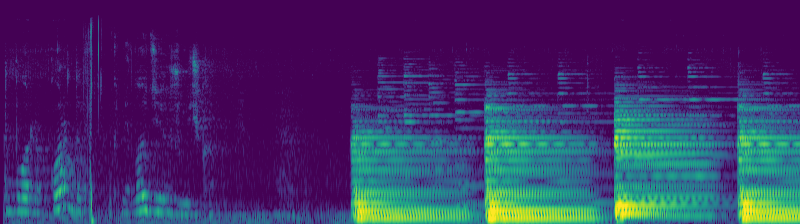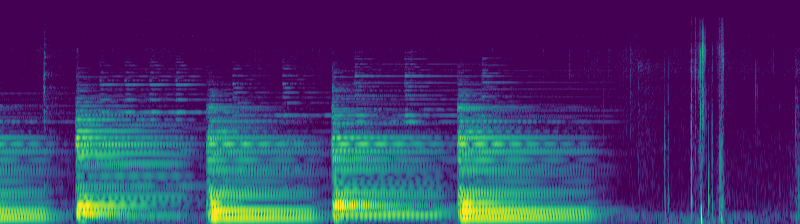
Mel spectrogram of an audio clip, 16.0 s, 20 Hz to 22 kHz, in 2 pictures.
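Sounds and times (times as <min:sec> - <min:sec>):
slow piano chords: 0:03.5 - 0:14.3.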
